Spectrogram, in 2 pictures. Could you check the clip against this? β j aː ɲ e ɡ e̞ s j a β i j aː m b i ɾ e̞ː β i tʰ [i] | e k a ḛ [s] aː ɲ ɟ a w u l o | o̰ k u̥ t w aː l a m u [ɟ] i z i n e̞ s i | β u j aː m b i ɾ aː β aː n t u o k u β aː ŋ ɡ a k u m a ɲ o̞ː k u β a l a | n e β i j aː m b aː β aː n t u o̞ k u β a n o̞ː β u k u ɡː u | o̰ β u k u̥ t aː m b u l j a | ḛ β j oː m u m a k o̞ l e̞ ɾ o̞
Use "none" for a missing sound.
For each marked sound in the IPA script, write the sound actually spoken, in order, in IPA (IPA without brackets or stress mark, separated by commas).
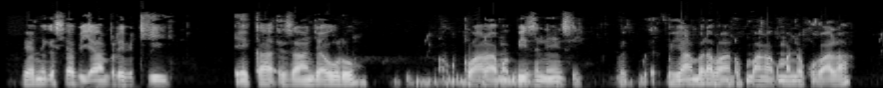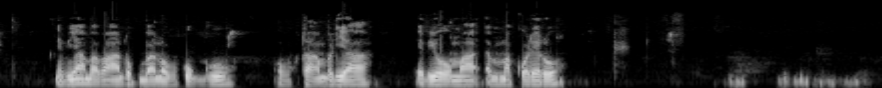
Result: i, z, b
